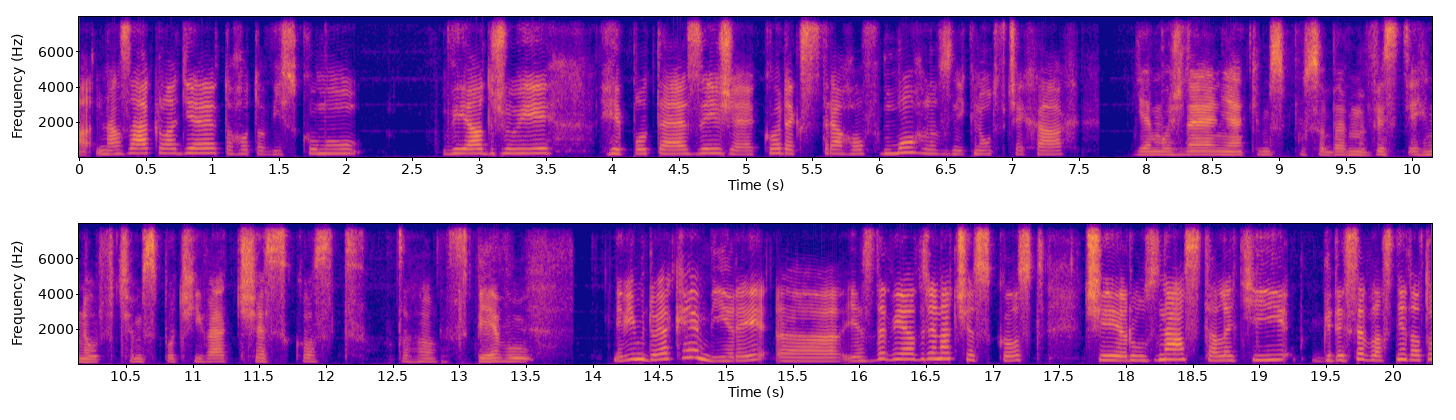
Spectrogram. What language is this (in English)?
Czech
